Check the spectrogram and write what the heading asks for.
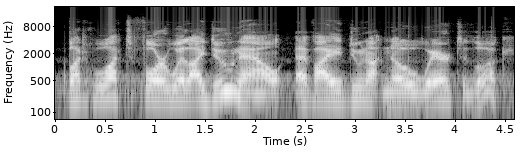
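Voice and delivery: ordinary delivery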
